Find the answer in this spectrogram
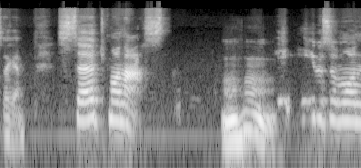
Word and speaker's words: Monast: George Serge Monsat. Mm-hmm. Monast. Sorry, let me pronounce that again. Serge Monast.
